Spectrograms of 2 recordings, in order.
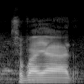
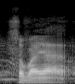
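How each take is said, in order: Both takes have the same delivery.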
